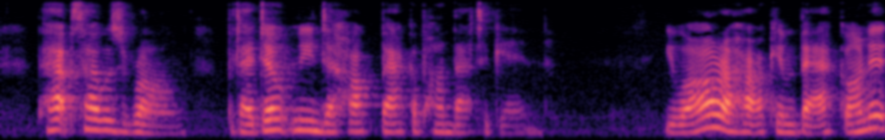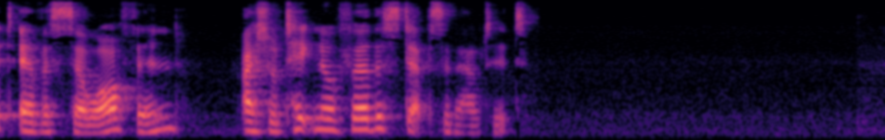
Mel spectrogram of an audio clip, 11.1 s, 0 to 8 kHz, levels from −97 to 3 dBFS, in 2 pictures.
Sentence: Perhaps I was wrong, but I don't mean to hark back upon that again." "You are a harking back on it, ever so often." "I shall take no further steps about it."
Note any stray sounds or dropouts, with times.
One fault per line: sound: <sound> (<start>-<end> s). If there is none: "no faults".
no faults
